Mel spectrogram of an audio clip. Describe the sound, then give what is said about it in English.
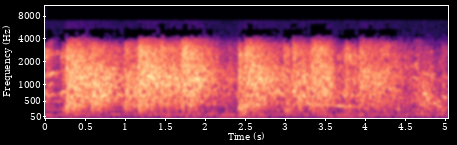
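Dense, continuous crackle of rapid gunshots and thuds, loud, with bursts overlapping steadily throughout, as constant gunfire covers a wagon being pushed into a stockade during an Apache attack; faint voices may be buried beneath the din. “Under cover of constant gunfire, the wagon was hurriedly pushed into the stockade, and the gates were closed.”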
